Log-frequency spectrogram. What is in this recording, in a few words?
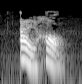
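"爱好", Mandarin Chinese; chinese flashcards; hsk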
